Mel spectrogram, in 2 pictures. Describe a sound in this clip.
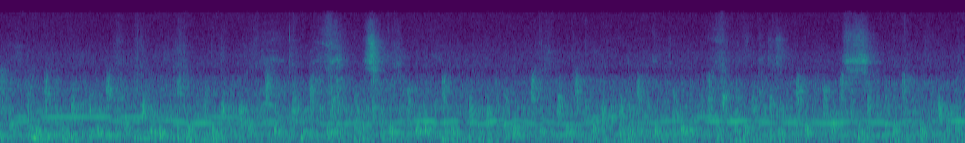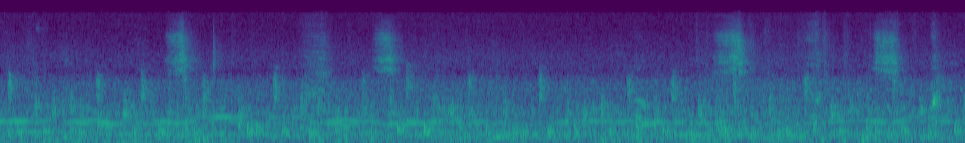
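Bare feet thud and shuffle on a hard floor.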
